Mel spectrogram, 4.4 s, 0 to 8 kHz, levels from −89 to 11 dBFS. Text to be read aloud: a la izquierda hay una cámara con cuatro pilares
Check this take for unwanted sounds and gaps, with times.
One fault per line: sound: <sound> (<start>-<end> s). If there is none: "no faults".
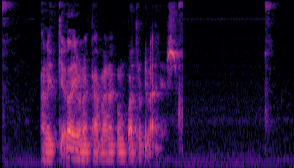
no faults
